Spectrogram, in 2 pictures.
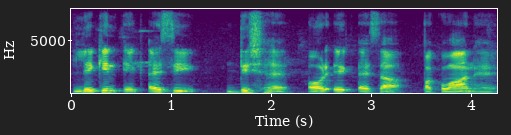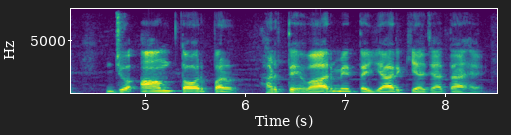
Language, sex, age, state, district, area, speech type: Urdu, male, 18-30, Bihar, Purnia, rural, spontaneous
